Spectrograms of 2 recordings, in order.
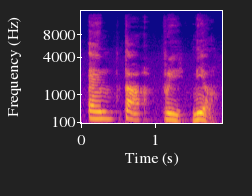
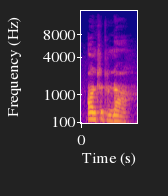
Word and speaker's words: entrepreneur: Do you say entrepreneur? Entrepreneur? No. The correct pronunciation should be entrepreneur. Entrepreneur. Entrepreneur. Well, due to the fact that the word is of a French descent, the French origin gives it a soft flowing pronunciation.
